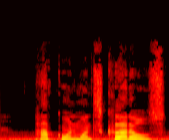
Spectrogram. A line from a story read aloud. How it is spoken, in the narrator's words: Popcorn says in a baby voice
